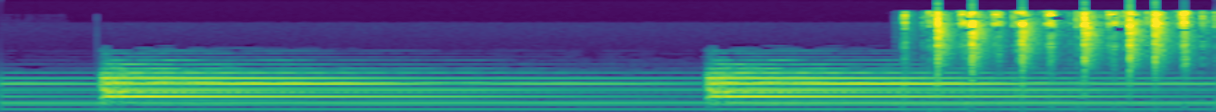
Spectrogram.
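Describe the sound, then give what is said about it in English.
Two long, resonant bell-like tones from a typewriter's carriage bell ring out a few seconds apart, then a quick run of sharp typewriter key clacks starts over the second fading tone as a letter is typed on a typewriter found in an abandoned house. No one speaks. “I am writing you this letter on a typewriter I found in an abandoned house.”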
